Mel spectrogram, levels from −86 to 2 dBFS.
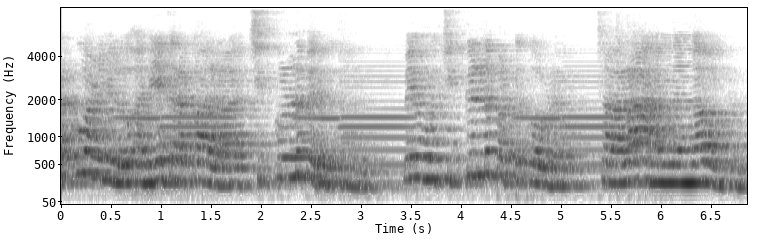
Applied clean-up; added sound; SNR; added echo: none; Wind instrument, woodwind instrument; 16 dB; reverberation time 1.0 s.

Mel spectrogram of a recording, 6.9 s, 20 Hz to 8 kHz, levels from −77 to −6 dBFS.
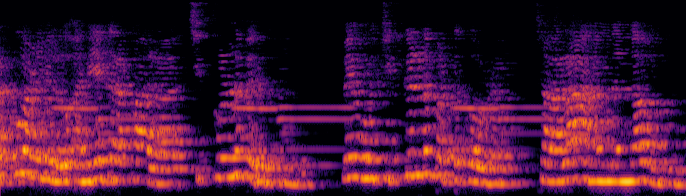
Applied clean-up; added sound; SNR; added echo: classical method WPE with log-MMSE.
